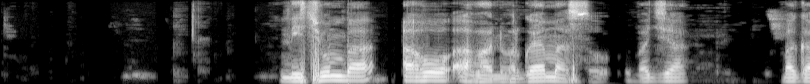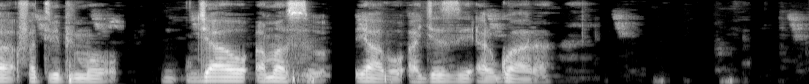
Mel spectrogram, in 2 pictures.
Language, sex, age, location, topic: Kinyarwanda, male, 18-24, Kigali, health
